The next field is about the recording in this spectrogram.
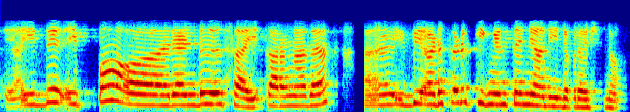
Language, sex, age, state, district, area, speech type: Malayalam, female, 30-45, Kerala, Kannur, rural, conversation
